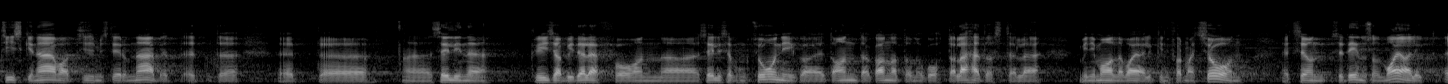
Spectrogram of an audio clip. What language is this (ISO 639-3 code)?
est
